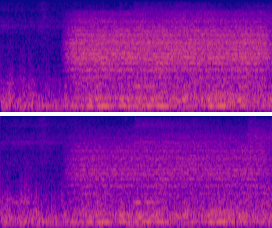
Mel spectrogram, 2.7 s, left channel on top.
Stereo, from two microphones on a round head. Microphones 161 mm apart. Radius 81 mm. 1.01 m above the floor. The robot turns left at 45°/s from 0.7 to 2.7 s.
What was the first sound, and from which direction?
Only background noise.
